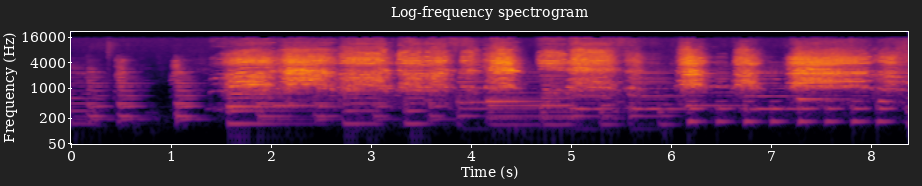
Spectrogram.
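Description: A piano plays alone for about a second and a half, then a large group of young children starts singing together loudly as the piano accompaniment continues.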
